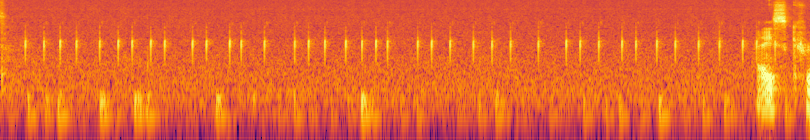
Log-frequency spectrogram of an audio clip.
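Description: A phone keyboard clicks quickly with each tap of the keys.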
